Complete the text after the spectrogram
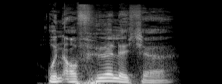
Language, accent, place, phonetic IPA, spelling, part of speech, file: German, Germany, Berlin, [ʊnʔaʊ̯fˈhøːɐ̯lɪçə], unaufhörliche, adjective, De-unaufhörliche.ogg
- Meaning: inflection of unaufhörlich: 1. strong/mixed nominative/accusative feminine singular 2. strong nominative/accusative plural 3. weak nominative all-gender singular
